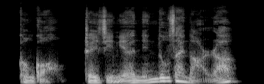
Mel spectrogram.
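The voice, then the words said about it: Quiet, hushed questioning voice. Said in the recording (Chinese): “小声的就问”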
